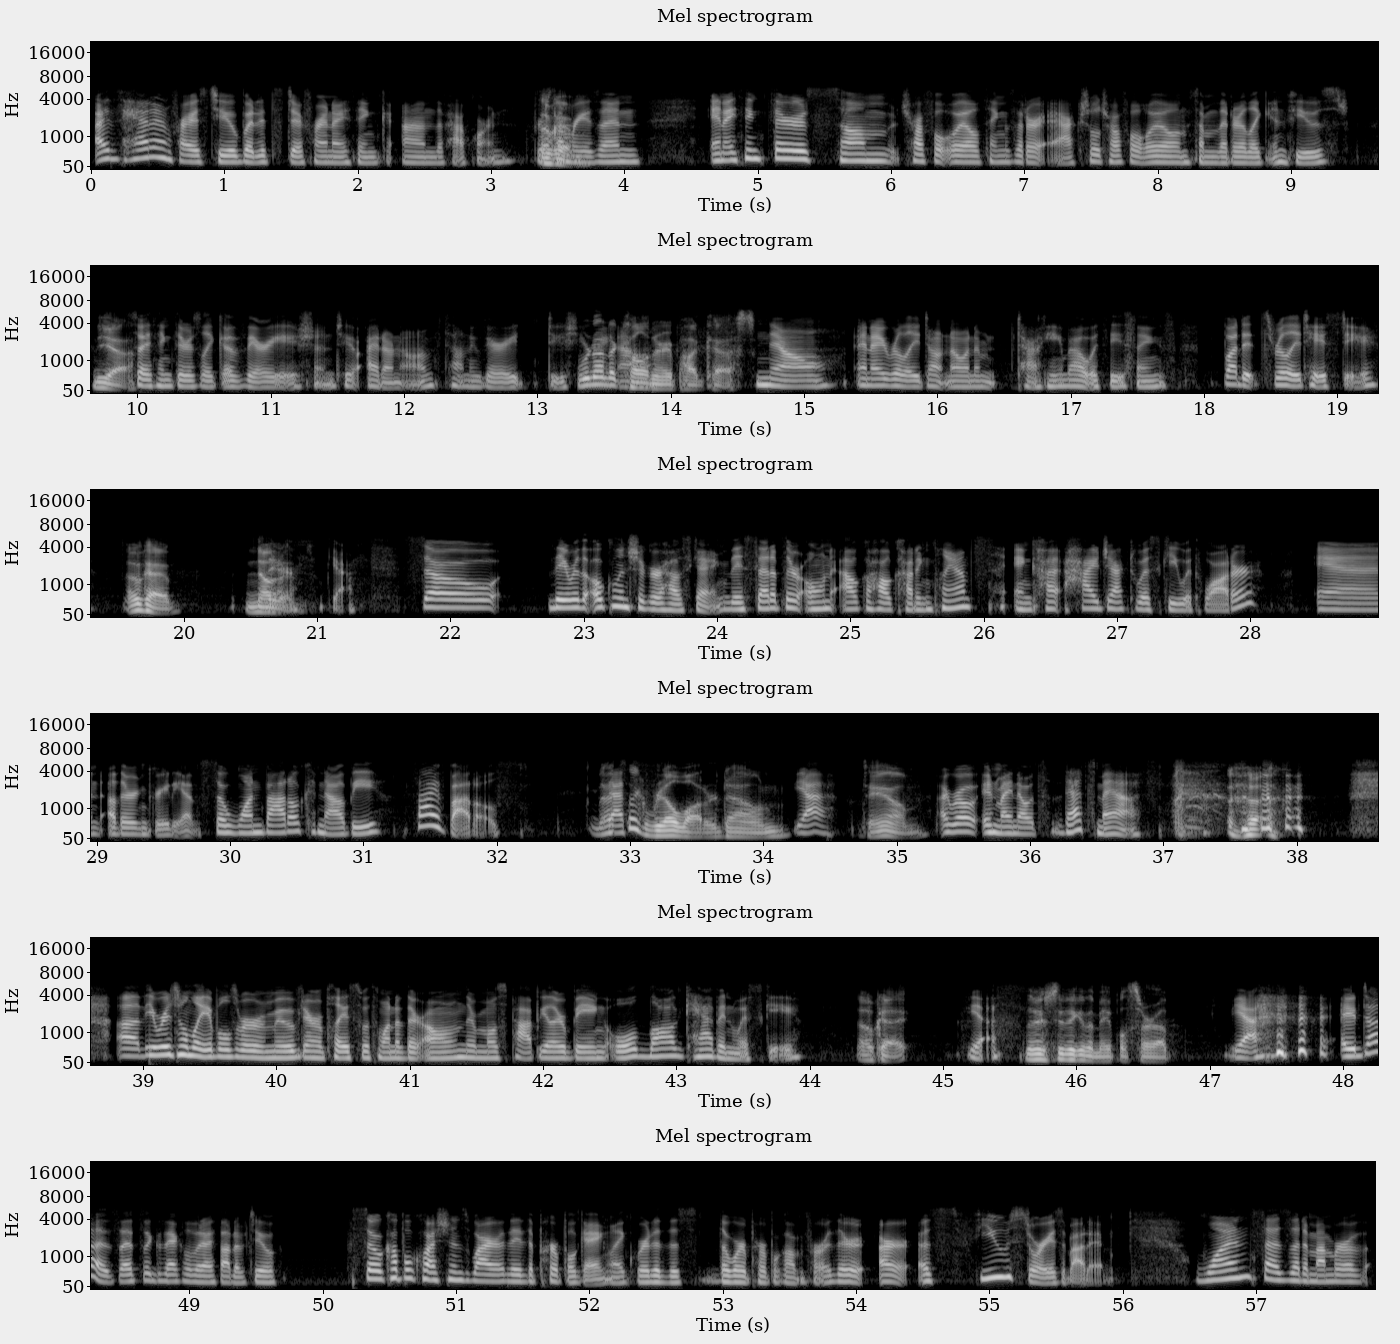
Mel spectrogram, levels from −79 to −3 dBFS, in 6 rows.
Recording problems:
high frequencies cut off; noticeable; nothing above 5.5 kHz

